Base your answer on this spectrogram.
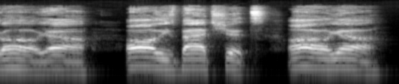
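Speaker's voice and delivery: slow drawn-out fake moans.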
